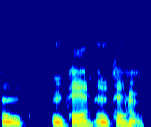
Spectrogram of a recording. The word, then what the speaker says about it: Ho'oponopono: yeah, for it's so it's spelled just like it sounds. Ho'oponopono.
